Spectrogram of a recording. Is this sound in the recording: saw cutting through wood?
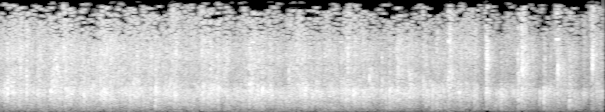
no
